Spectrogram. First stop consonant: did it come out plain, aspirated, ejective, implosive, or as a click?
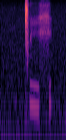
click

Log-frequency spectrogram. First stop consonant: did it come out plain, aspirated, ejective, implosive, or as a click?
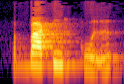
implosive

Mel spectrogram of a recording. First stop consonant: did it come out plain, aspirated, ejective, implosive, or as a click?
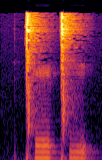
click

